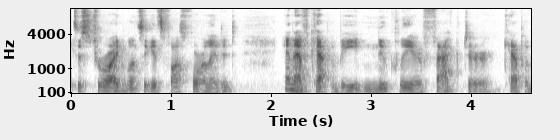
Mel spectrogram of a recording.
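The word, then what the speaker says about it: NF-κB: And when I'm saying kappa B, I'm just pronouncing the lowercase Greek letter K that's here, which is a kappa.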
